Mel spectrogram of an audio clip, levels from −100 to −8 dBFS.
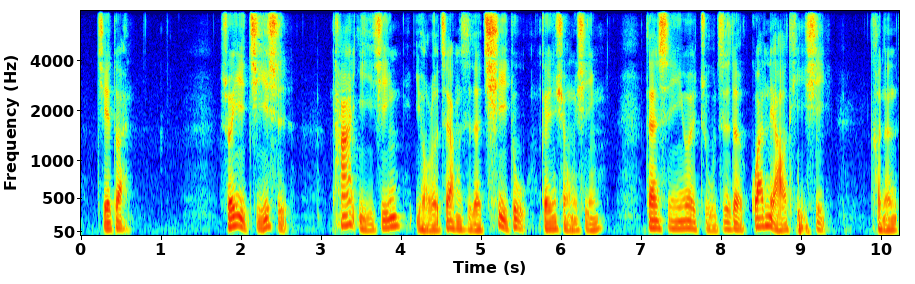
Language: Chinese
